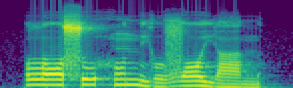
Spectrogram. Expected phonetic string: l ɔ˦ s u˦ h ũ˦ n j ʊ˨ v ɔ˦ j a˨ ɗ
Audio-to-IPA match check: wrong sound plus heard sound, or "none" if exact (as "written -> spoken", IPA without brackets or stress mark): ɗ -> n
